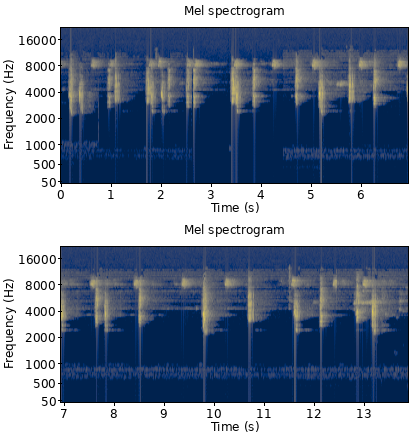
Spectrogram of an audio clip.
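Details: Puerto Rican Tody (San Pedrito) adult at the nest, calling with food in its bill to coax fledglings out: short, harsh, buzzy chips about twice a second, some doubled, over a faint low steady hum.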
